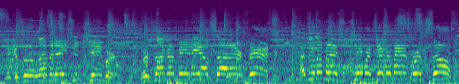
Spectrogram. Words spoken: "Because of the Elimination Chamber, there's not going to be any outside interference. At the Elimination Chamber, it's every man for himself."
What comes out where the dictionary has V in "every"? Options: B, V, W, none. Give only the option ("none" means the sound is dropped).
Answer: B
